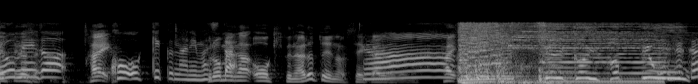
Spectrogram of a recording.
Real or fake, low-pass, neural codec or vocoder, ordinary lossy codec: real; 7.2 kHz; none; none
